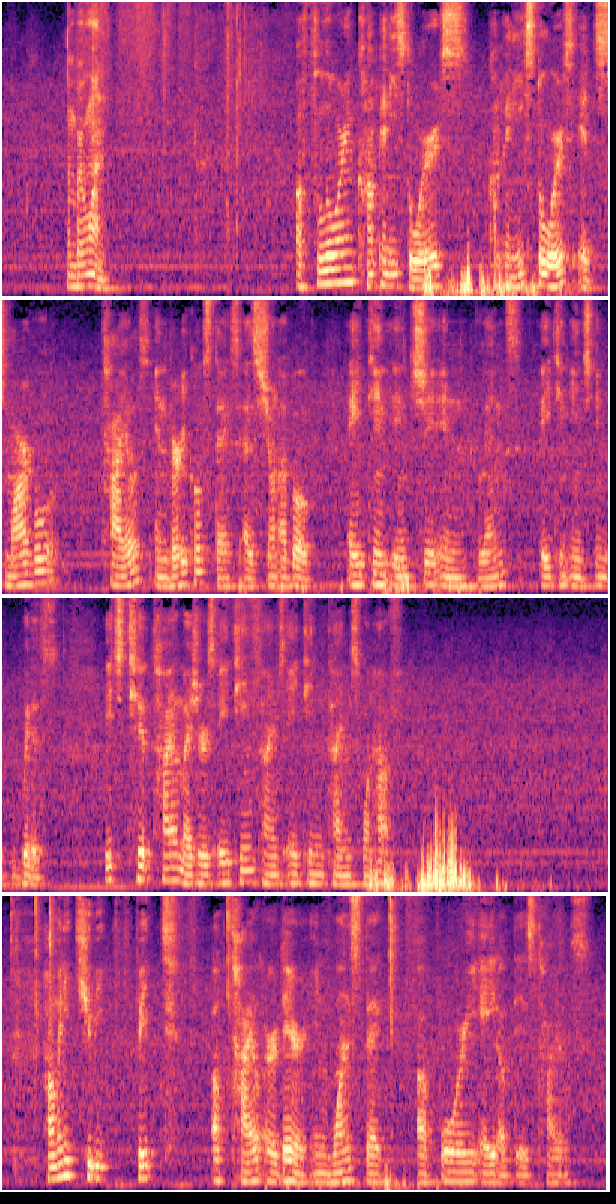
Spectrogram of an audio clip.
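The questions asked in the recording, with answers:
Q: How many cubic feet of tile are there in one stack of 48 of these tiles?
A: 4.5 cubic feet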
